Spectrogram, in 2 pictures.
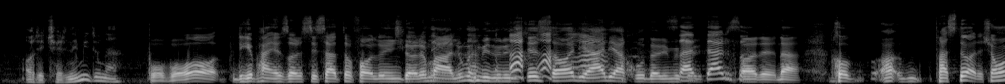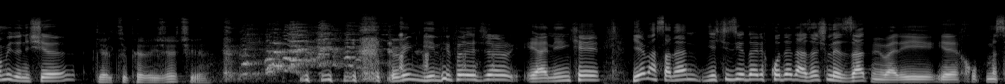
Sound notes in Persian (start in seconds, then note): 4.6 خنده; 12.3 خنده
